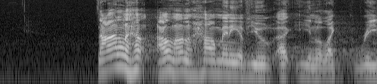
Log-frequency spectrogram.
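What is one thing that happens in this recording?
A middle-aged man speaks with animation through a microphone in an echoing hall.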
